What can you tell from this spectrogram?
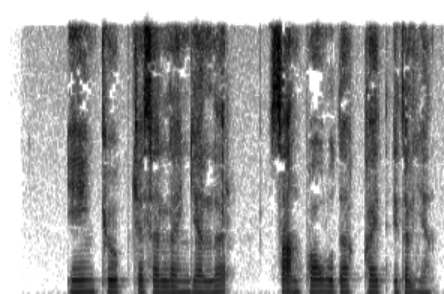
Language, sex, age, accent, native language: Uzbek, male, 25-34, Qoraqalpog'iston, Uzbek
